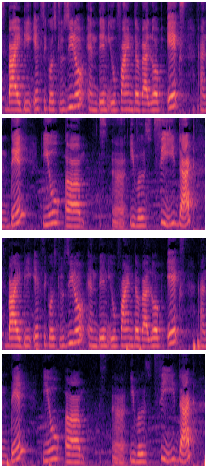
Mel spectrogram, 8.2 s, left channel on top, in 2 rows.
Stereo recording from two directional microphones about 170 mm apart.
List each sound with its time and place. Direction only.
0.1 s a woman's voice: 25° left (ahead or behind)
6.9 s a woman's voice: 20° left (ahead or behind)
